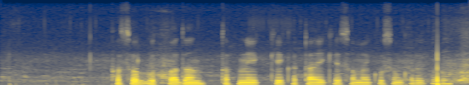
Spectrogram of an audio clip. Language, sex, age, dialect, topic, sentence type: Magahi, male, 25-30, Northeastern/Surjapuri, agriculture, question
